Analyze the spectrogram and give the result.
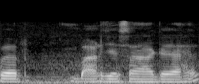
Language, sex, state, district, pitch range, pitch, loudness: Hindi, male, Chhattisgarh, Bastar, 110-130 Hz, 120 Hz, -17 LUFS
